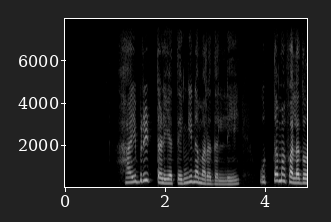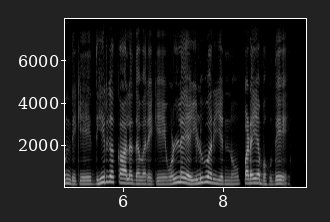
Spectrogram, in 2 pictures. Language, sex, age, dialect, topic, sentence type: Kannada, female, 46-50, Mysore Kannada, agriculture, question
